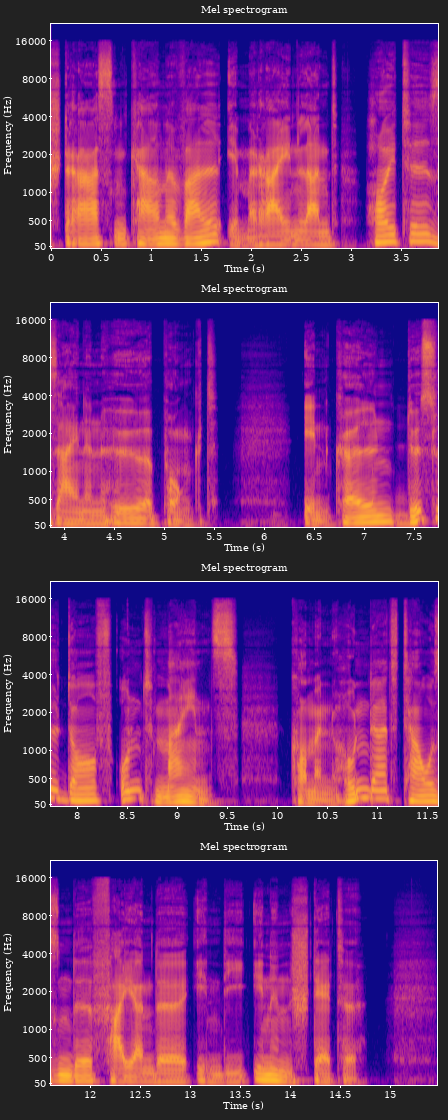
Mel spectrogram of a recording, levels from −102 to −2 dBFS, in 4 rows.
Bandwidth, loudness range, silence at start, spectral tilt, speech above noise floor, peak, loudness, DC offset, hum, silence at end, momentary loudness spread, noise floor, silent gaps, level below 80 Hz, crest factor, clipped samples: 16 kHz; 4 LU; 0 s; -5.5 dB/octave; 32 dB; -6 dBFS; -25 LUFS; under 0.1%; none; 0.8 s; 10 LU; -56 dBFS; none; -42 dBFS; 18 dB; under 0.1%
